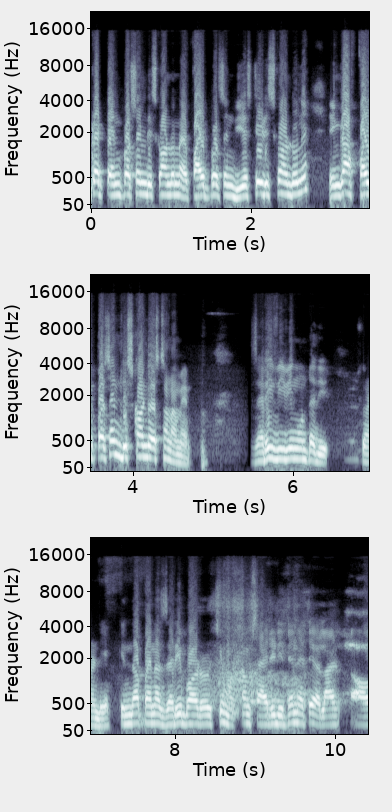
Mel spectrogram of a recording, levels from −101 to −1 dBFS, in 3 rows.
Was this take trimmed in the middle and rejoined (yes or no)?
yes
